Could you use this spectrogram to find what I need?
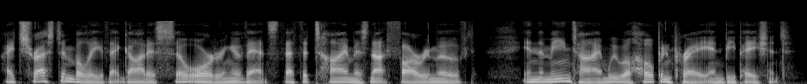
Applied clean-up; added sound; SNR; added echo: none; none; none; none.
